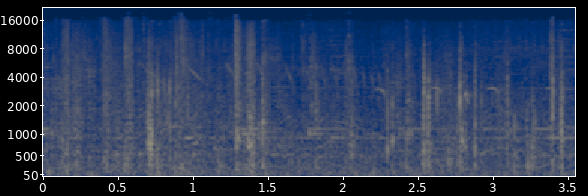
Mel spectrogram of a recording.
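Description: A donkey's hooves clip-clop at a steady walking pace on a hard path, sharp irregular knocks, with faint birdsong and no talking.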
